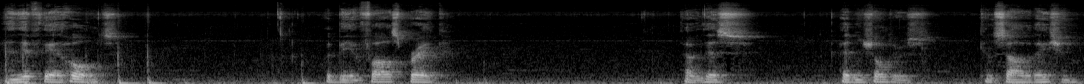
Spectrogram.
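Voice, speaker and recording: A man with a lowish voice walks through a stock chart and lays out his market forecast. He talks in a measured, hedging way and weighs every possibility. The recording has a roomy echo and a faint hum of ambience behind it. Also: flat delivery. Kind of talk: chart analysis monologue.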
